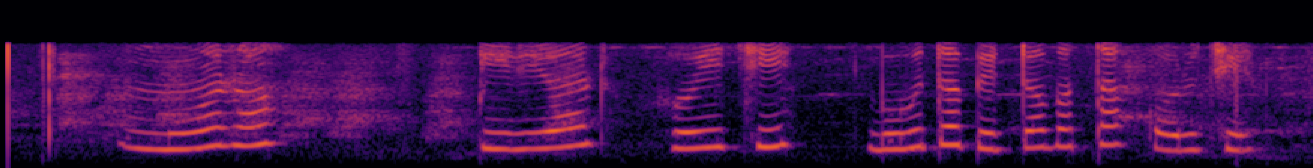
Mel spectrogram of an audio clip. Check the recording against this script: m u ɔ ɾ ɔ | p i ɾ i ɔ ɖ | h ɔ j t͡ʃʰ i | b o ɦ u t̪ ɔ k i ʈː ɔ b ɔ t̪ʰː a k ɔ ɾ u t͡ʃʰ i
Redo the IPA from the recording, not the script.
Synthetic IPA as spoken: m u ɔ ɾ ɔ | p i ɾ i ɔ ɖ | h o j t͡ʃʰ i | b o ɦ u t̪ ɔ p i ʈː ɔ b ɔ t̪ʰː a k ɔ ɾ u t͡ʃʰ i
